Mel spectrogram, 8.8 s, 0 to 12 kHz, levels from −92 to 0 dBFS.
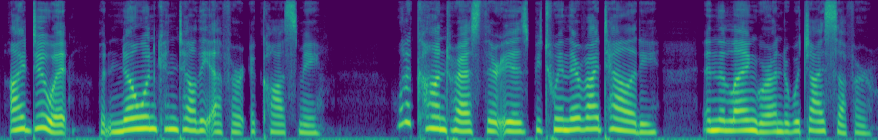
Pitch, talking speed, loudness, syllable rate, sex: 235 Hz, 190 wpm, -17 LUFS, 5.5 syllables/s, female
